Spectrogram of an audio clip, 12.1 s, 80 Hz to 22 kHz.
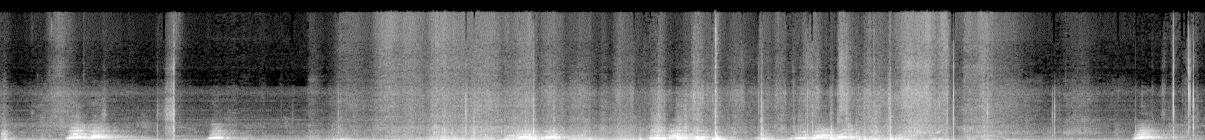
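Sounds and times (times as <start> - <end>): dog barking: 0.6 - 1.4, 2.1 - 2.5, 7.9 - 8.7, 11.3 - 11.8.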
